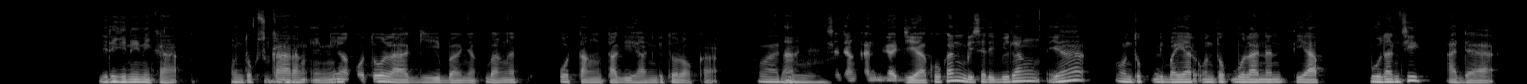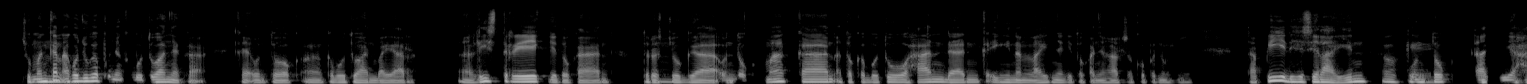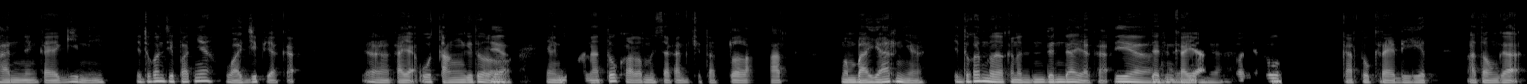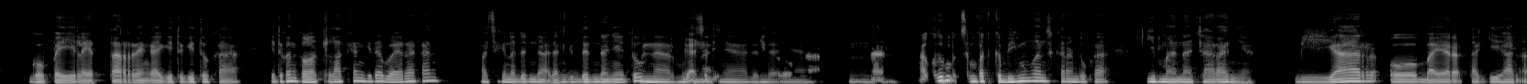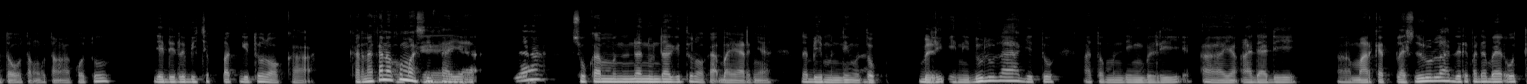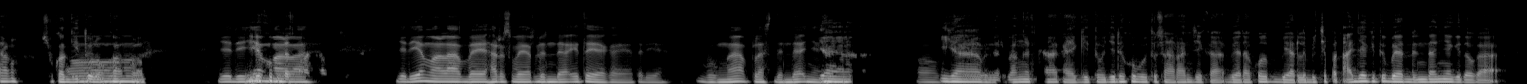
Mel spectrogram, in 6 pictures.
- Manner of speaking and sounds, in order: tapping; other background noise; in English: "marketplace"
- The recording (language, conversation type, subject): Indonesian, advice, Bagaimana cara mengatur anggaran agar bisa melunasi utang lebih cepat?
- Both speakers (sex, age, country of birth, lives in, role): male, 25-29, Indonesia, Indonesia, user; male, 45-49, Indonesia, Indonesia, advisor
